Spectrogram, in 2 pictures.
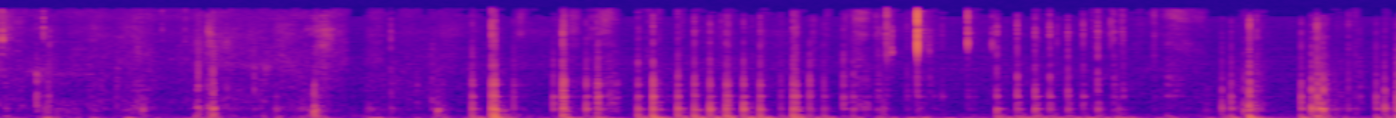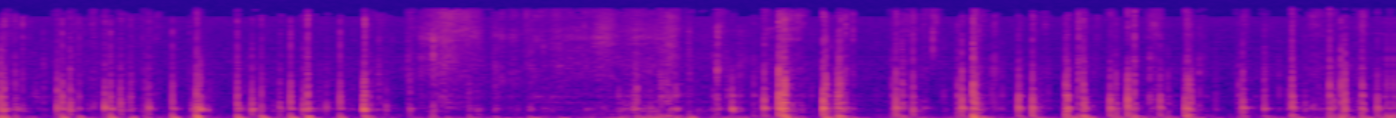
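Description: Long green nails tap and scratch the smooth side of a large tan faux leather tote bag with metal rings. Rapid, dense soft taps mix with brief scratchy strokes, with a dull, low-heavy thud and quick-fading clicks throughout.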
